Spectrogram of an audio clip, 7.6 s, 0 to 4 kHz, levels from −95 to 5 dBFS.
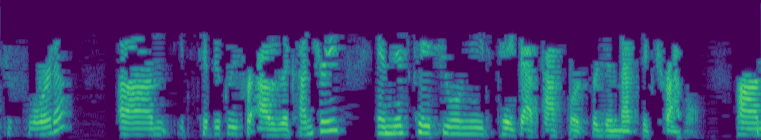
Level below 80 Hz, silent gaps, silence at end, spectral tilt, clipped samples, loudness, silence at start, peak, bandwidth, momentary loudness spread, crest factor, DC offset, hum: -78 dBFS; 1.07-1.14 s; 0 s; -9.5 dB/octave; under 0.1%; -24 LUFS; 0.05 s; -6 dBFS; 3.2 kHz; 10 LU; 18 dB; under 0.1%; none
